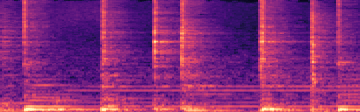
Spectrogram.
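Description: Background music: a low bass note struck about twice a second under held higher tones.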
